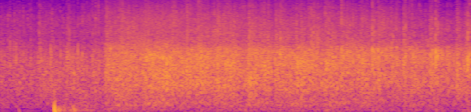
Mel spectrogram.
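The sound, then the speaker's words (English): An audience applauds as a guest speaker is welcomed on Reformation Sunday. The applause is steady and dense from many hands, with a single low thump near the start, then an even wash of clapping. “Thank you for that sitting ovation.”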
